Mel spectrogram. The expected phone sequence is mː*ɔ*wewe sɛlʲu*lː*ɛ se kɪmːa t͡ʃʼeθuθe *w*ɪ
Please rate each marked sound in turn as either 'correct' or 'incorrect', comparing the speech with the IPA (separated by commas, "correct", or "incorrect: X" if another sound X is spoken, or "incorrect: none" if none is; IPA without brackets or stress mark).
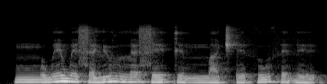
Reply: incorrect: ʊ, correct, incorrect: ð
